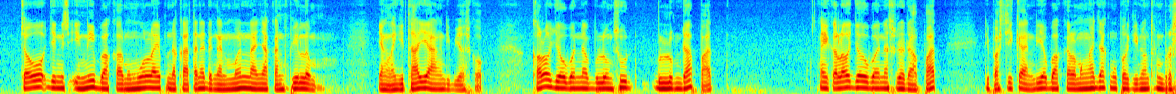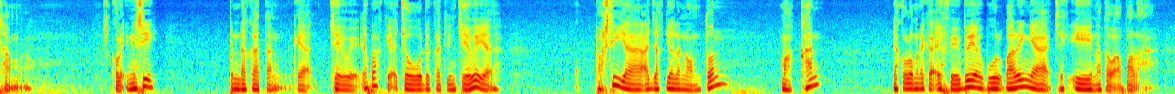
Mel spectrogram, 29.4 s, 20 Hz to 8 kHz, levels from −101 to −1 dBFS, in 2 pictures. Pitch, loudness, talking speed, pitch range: 135 Hz, -12 LUFS, 120 wpm, 120-145 Hz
